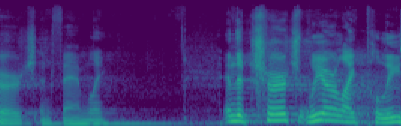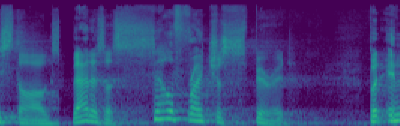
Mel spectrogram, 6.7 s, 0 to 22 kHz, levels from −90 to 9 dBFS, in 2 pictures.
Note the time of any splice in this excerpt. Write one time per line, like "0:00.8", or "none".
0:01.8
0:03.8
